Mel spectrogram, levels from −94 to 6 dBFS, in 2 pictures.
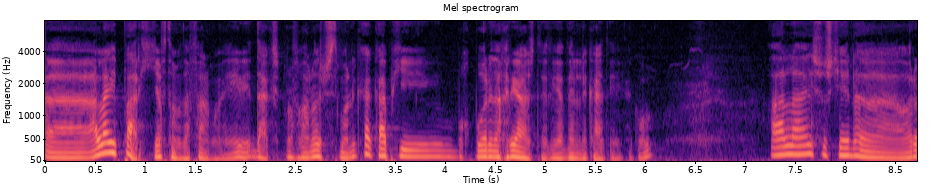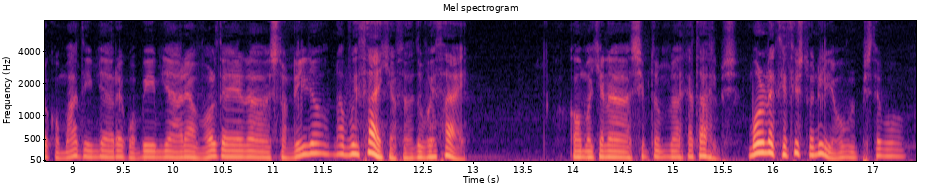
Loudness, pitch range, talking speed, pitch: -24 LUFS, 110-140 Hz, 180 wpm, 120 Hz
